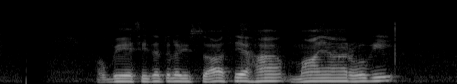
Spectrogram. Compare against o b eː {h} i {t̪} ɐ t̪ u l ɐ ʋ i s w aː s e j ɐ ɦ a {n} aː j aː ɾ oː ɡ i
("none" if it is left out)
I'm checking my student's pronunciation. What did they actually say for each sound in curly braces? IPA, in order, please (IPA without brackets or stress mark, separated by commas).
s, t̪, m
